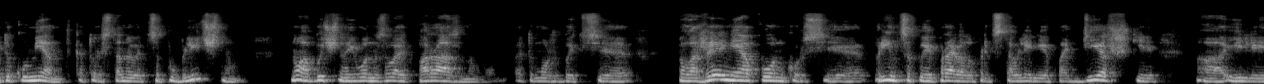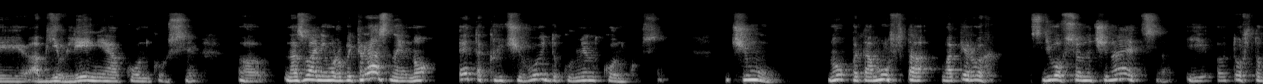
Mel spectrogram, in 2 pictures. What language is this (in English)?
Russian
